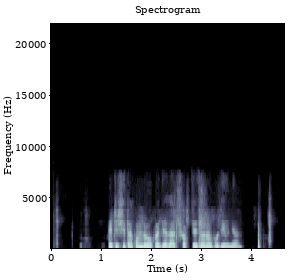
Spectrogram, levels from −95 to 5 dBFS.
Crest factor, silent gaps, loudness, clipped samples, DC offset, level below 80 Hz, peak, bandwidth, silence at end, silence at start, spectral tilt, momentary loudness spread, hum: 16 dB; 3.91-4.01 s; -17 LUFS; under 0.1%; under 0.1%; -46 dBFS; -2 dBFS; 7.2 kHz; 0.3 s; 1.15 s; -9 dB/octave; 14 LU; none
